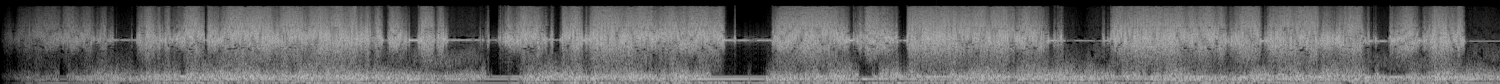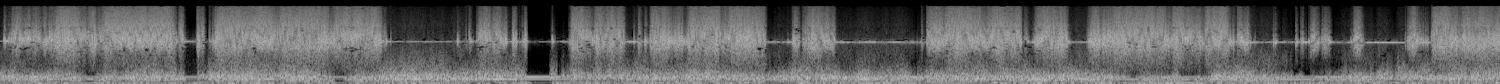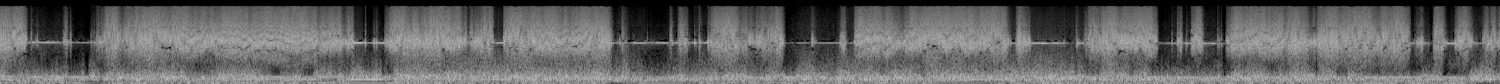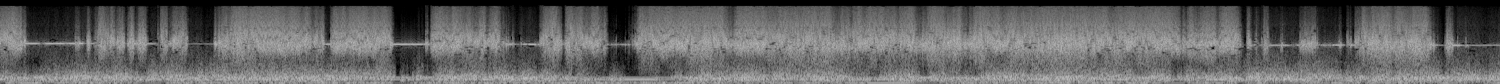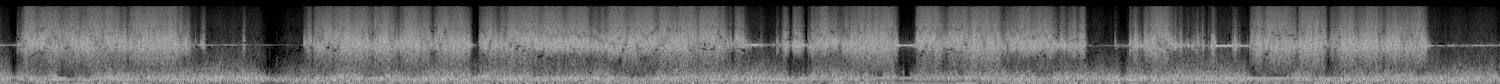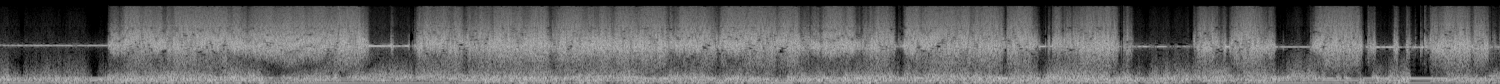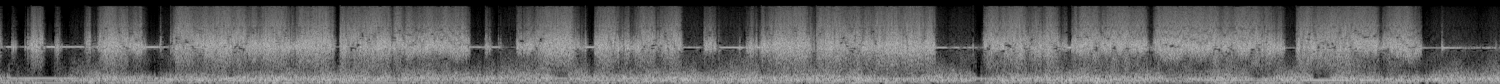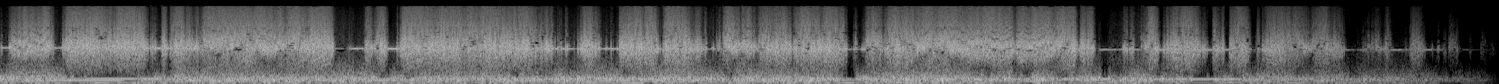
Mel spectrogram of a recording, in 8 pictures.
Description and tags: This sample is part of the “Wind” sample pack. Created using Reaktor from Native Instruments. Wind with some electronic interference. Quite noisy and experimental.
